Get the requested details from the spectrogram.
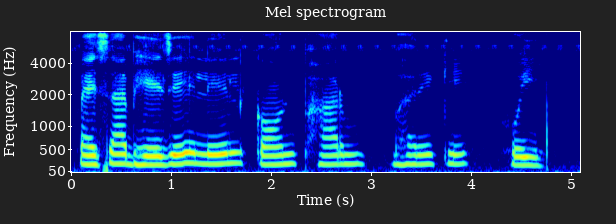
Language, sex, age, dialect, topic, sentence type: Magahi, female, 18-24, Central/Standard, banking, question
